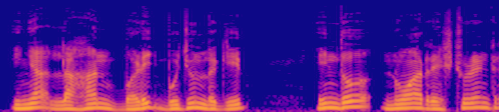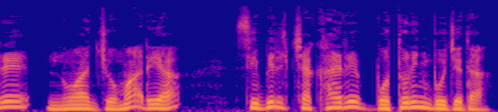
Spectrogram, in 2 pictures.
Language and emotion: Santali, fearful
